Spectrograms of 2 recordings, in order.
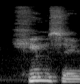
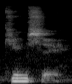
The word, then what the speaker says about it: Kymsee: stop him say CH him say was just pronounce him say rather than Kim say that's good to know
